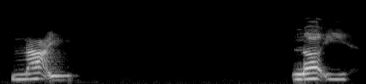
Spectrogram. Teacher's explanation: Lam has a simple fatha. Ain has a simple kasra. So 1 second each, okay?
